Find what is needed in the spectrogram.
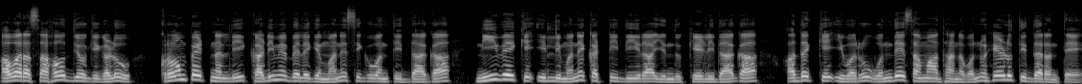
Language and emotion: Kannada, neutral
